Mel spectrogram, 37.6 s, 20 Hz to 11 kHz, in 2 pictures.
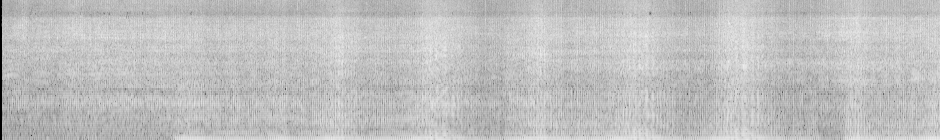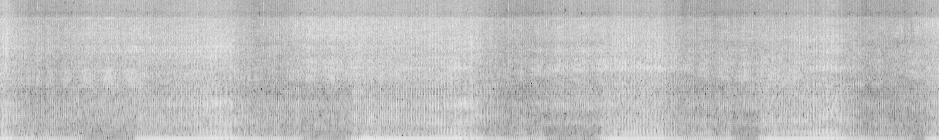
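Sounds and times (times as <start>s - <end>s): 
Mazda6 engine growling with slight loss of power: 0.0s - 37.5s.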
